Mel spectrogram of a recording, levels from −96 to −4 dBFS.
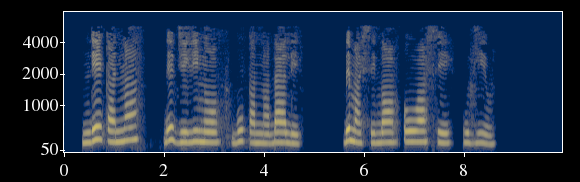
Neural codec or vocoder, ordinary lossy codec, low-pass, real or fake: codec, 44.1 kHz, 1.7 kbps, Pupu-Codec; MP3, 24 kbps; 7.2 kHz; fake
